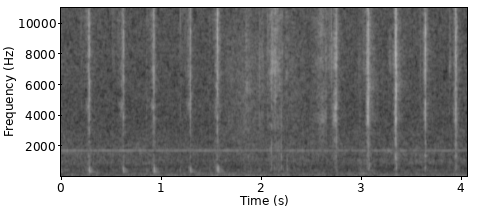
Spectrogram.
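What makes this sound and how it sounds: Long pink acrylic nails tap and click on the glossy shell of a small, hollow, hard-shell glasses case with a turquoise metallic coating, a cartoon cat face and a metal carry handle, held up close to the microphone. About a dozen short, dry clicks are heard: the first five carry a hollow, mid-pitched knock, while the later ones are thinner and brighter. They sit over a steady low rumble and a faint constant tone.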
